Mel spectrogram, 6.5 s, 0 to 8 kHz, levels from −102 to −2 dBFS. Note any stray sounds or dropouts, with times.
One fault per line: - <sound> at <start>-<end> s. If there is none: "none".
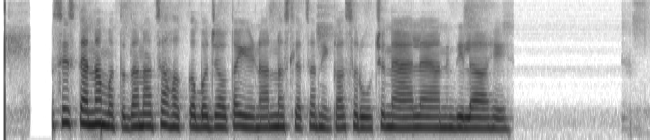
none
